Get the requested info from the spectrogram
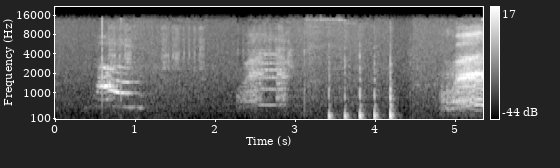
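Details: Pet cat indoors meows several times, short descending cries, with a run of five sharp knocks in the middle and a louder, drawn-out meow at the end.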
